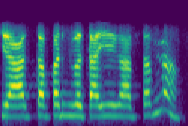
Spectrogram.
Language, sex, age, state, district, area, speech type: Hindi, female, 18-30, Bihar, Samastipur, rural, conversation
